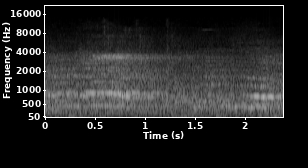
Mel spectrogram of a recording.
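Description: Echoing sports-hall ambience: indistinct voices and background noise carrying through a large hall during a wrestling bout.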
